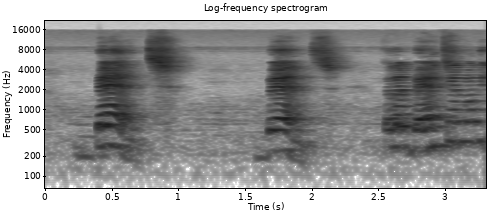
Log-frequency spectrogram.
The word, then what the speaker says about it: বেঞ্চ: বেঞ্চ, বেঞ্চ।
